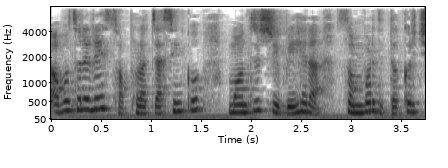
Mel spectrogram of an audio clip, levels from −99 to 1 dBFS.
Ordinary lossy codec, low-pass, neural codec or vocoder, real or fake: AAC, 48 kbps; 7.2 kHz; none; real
